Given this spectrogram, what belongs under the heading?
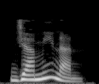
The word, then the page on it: jaminan: Indonesian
